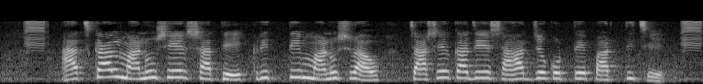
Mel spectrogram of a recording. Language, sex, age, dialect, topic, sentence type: Bengali, female, 46-50, Western, agriculture, statement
